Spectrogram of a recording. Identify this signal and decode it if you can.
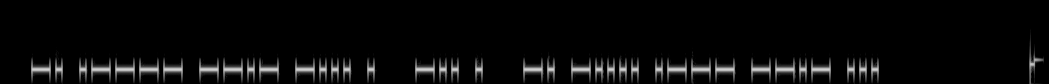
Morse code, heard as a keyed tone, about 21 wpm, 700 Hz. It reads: N1QBE DE N6JQS
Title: USA Callsign DE Callsign - 5 Characters - 20wpm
